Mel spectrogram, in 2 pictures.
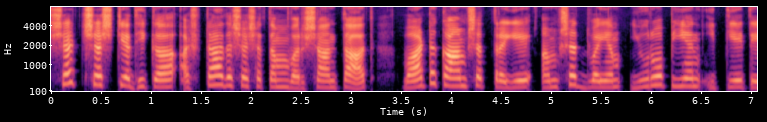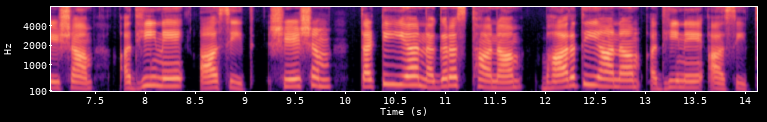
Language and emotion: Sanskrit, neutral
